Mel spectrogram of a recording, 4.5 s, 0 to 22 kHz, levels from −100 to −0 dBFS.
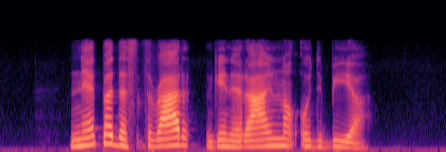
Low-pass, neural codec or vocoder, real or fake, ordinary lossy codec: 7.2 kHz; codec, 24 kHz, 0.9 kbps, WavTokenizer, small release; fake; none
